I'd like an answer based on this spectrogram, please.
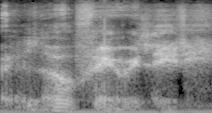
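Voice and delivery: breathy, whispered superhero voice. Voicing a character in a dating game: Batman voice. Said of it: "I did Batman for this one".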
